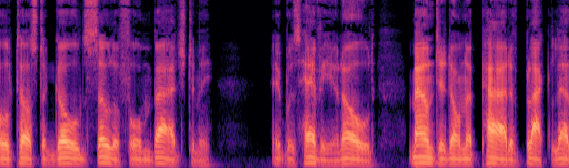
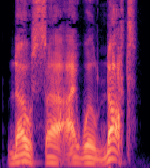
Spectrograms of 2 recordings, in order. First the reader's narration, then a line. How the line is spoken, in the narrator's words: snapped Karpel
